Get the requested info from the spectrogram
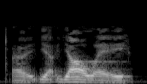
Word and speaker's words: Yahweh: Yahweh, as we would pronounce it. Well, actually, we don't know how to pronounce it because the vowels aren't included in there, just the consonants. We think, to the best of our knowledge, is probably Yahweh there.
